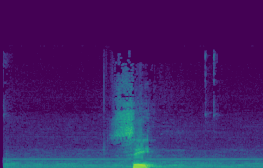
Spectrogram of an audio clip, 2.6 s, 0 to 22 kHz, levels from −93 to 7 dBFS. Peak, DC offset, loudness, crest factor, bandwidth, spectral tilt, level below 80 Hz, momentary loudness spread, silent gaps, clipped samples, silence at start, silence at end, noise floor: -2 dBFS; under 0.1%; -17 LUFS; 20 dB; 12.5 kHz; -6 dB/octave; -52 dBFS; 26 LU; none; under 0.1%; 1.15 s; 0.9 s; -43 dBFS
